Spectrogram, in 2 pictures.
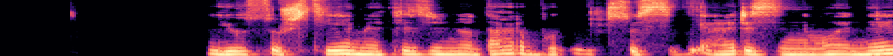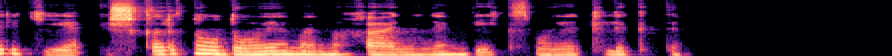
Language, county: Lithuanian, Kaunas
